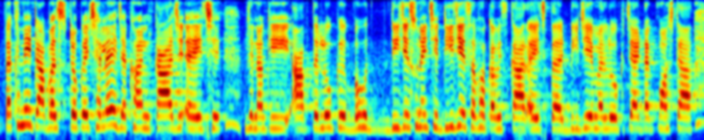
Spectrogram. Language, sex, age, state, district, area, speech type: Maithili, other, 18-30, Bihar, Saharsa, rural, spontaneous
